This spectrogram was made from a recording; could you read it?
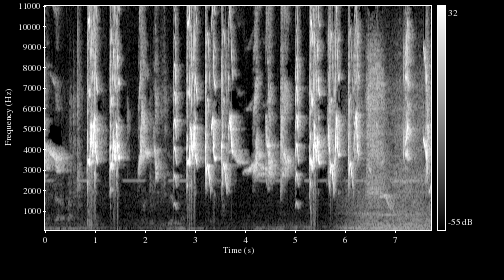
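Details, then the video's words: Oriental magpie-robin (kacer) singing to stimulate other birds: loud sharp bursts and rapid varied chirping phrases, ending with a brief rushing noise. "CUKUP DENGAN SUARA KACER INI, KACER LAIN JADI GACOR"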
